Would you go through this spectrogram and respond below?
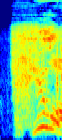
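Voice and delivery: sharp high whoosh of a blade; whoosh sound. Retold or imitated. Fan recapping the show imitates the blade with a whoosh. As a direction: mimic the blade swinging through.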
